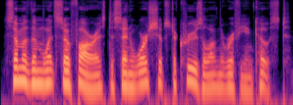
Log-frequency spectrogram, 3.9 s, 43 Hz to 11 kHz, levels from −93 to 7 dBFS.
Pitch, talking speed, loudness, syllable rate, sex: 120 Hz, 245 wpm, -18 LUFS, 5.3 syllables/s, male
